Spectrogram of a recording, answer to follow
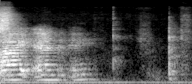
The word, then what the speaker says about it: Gina: Okay, what's G-I-N-A? G-I-N-A, Gina. Oh, Gina, okay. Like Regina. Spelled the same way anyway.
